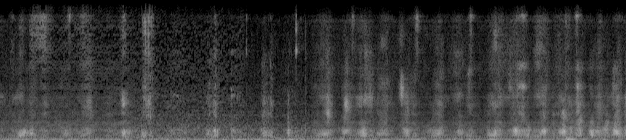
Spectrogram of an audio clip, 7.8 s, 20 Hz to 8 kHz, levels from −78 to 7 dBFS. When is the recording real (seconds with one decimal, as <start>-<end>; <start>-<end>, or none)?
1.7-3.9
